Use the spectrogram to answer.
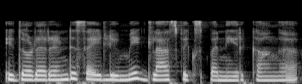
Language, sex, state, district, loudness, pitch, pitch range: Tamil, female, Tamil Nadu, Nilgiris, -13 LUFS, 210 Hz, 195-225 Hz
